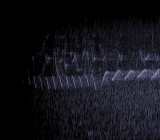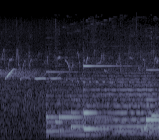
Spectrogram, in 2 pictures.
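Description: Birds chirping: a fast run of short falling chirps, then slower rising chirps about two or three a second with higher calls over them. About four seconds in, the soft instrumental music of a lullaby begins with long held notes.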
